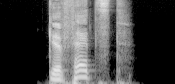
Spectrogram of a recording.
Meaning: past participle of fetzen
- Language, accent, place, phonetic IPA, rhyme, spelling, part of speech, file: German, Germany, Berlin, [ɡəˈfɛt͡st], -ɛt͡st, gefetzt, verb, De-gefetzt.ogg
